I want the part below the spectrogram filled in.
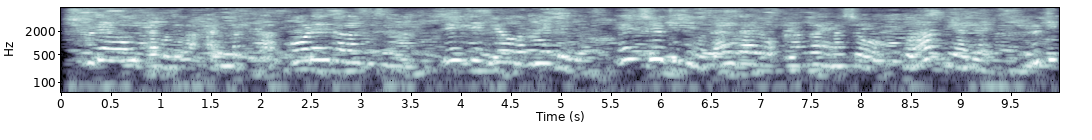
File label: female synth conv; SiSEC10; underdetermined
